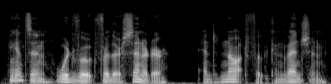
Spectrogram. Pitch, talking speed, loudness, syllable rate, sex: 105 Hz, 200 wpm, -19 LUFS, 5.7 syllables/s, male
